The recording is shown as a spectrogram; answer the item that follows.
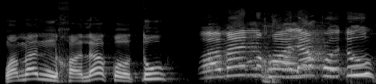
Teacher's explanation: قلقلہ بھی ہوا، آواز لوٹ کر بھی آئی، عرف مستعلیہ میں سے موٹا بھی پڑا، اور قاف کا مخرج بھی بتایا زبان کی جڑ اور تالو کا نرم حصہ.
